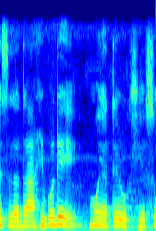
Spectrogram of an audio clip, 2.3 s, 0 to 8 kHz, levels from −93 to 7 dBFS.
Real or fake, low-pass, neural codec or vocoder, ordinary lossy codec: real; 7.2 kHz; none; none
